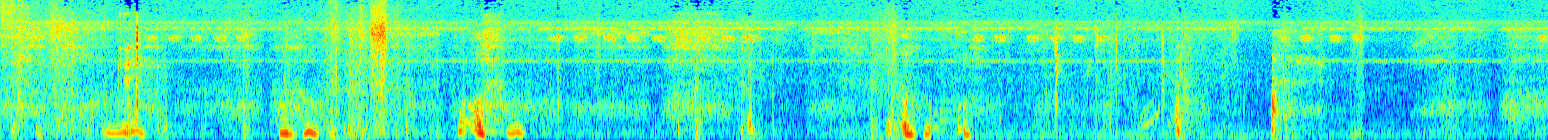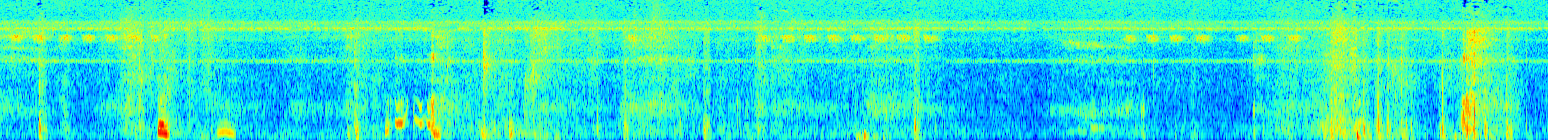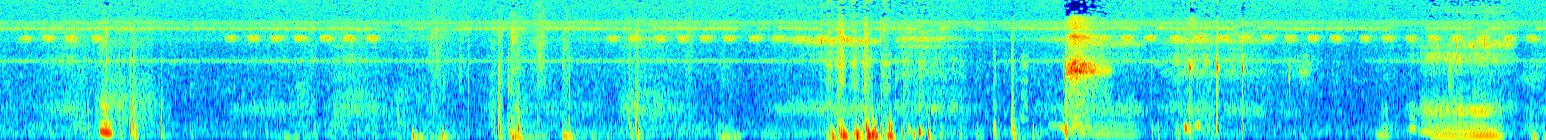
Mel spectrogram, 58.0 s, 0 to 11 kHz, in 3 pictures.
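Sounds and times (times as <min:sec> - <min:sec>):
person snoring with snorts: 0:00.0 - 0:31.1, 0:32.4 - 0:33.8, 0:35.0 - 0:38.4, 0:39.3 - 0:40.8, 0:48.4 - 0:55.2, 0:55.9 - 0:58.0
crickets chirping: 0:00.0 - 0:58.0.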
